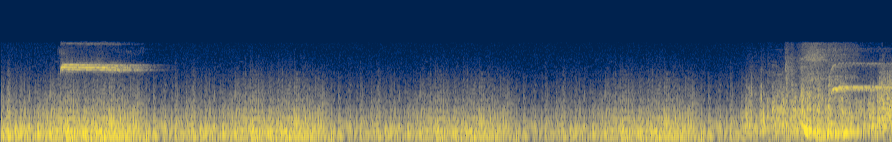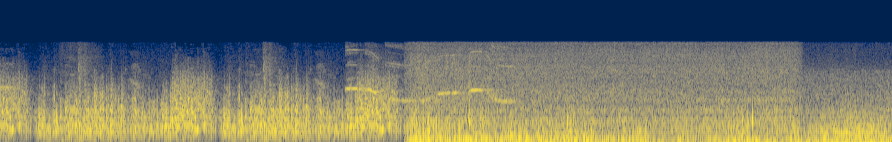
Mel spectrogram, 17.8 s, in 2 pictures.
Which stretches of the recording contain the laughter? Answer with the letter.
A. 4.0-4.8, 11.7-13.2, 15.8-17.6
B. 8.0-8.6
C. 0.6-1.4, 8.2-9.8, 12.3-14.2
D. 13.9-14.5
B.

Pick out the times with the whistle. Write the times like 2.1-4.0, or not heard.
0.6-1.4, 8.2-9.8, 12.3-14.2.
